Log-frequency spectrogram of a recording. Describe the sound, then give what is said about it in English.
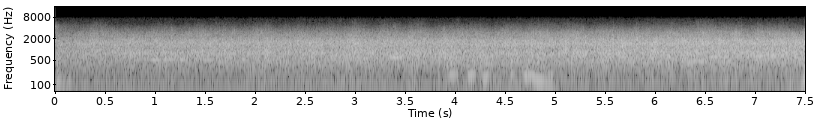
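A church audience claps in worship for several seconds, a dense, continuous wash of many hands with no clear individual beats, holding at an even loudness throughout. “Clap again and worship for just a moment.”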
